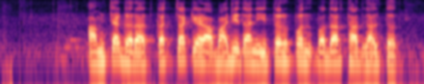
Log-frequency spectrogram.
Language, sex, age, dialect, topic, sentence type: Marathi, male, 18-24, Southern Konkan, agriculture, statement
